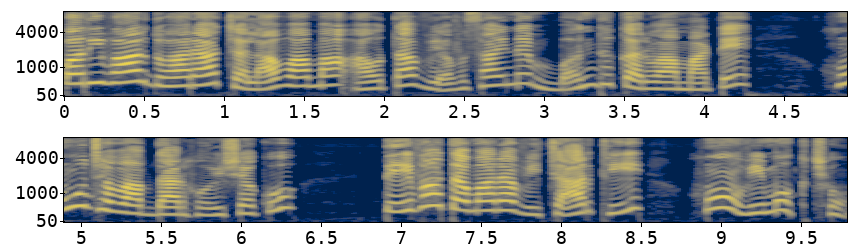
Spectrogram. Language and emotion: Gujarati, disgusted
